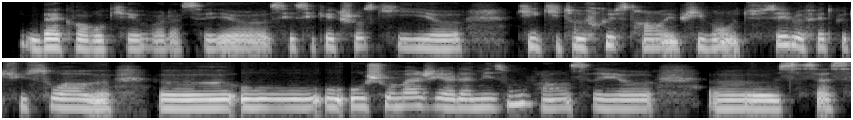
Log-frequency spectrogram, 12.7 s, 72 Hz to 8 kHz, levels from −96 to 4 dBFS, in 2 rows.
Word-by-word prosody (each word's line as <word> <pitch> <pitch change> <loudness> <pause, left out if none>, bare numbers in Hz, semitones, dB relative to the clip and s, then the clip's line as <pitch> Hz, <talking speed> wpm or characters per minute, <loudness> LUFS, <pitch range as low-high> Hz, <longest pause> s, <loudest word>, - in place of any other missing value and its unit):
D'accord. 175 -3 +3
OK, 160 +1 -4
voilà, 160 -1 -8
c'est, 160 0 -2
heu, 160 0 -2
c'est - - -4
c'est 175 - -5
quelque 180 +1 -3
chose 195 0 -3
qui, 175 -2 -5
heu, 165 +1 0 0.4
qui 195 -3 -3
qui 175 - -6
te 190 - +1
frustre, 210 +2 -4
hein. 180 0 -2
Et - - +3
puis 180 - -4
bon, 170 0 0
tu - - -11
sais, 225 -1 +1
le 200 -3 +3
fait 180 0 -6
que - - -9
tu 180 0 -9
sois, 175 0 0
heu - - +3 0.4
heu, 170 +1 +6
au 180 - +3
au 365 -3 +4
au 195 0 +3
chômage 200 0 0
et 190 - 0
à 180 - +1
la 180 -1 0
maison, 185 +7 -2
enfin, 175 +1 -3
c'est, 170 -1 -3
heu 170 0 0 0.4
heu, 165 -1 +4
ça 160 +1 0
ç - - -5
175 Hz, 200 wpm, -22 LUFS, 170-185 Hz, 0.4 s, heu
